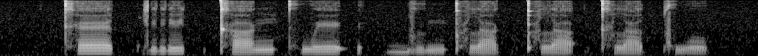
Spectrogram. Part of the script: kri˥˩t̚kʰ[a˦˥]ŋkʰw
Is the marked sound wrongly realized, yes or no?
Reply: no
